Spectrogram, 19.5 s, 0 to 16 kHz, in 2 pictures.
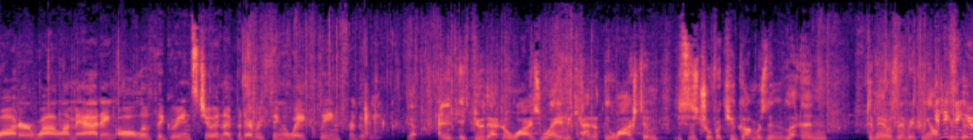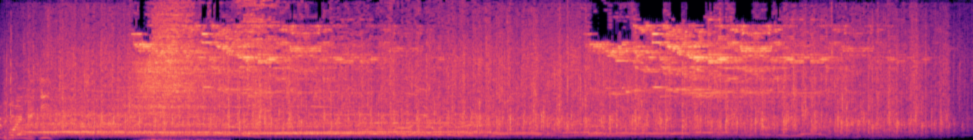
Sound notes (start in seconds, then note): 10.5 audience applause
